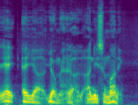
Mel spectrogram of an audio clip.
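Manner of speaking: relaxed, everyday way of talking. Retelling what a colleague said when asking for money: imitating how Bates talks. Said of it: "you know how he talks, he goes like".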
